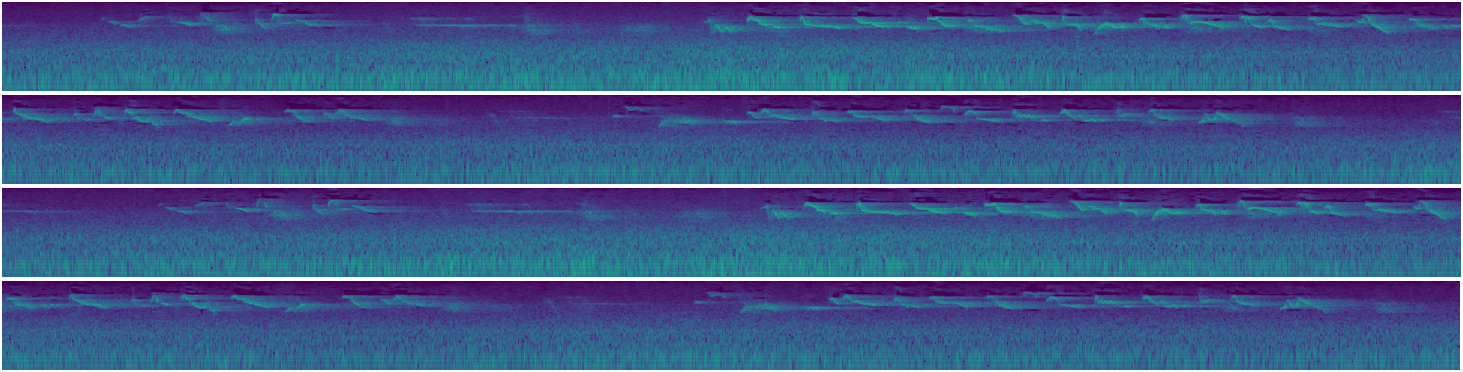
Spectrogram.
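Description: A songbird singing: several long phrases of rapid, high chirps, each lasting a few seconds with pauses between, over a steady background hiss.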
